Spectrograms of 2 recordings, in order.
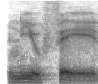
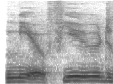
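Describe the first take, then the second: First: The ending sounds like the word fade. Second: The ending sounds like the word feud. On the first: "like fatalism?" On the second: "like a feud?"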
